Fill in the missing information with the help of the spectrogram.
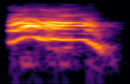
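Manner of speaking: short high mock scream "Ah"; a quick high playful scream for the class; roller coaster scream. Shown as a demonstration. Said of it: "You're gonna scream".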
